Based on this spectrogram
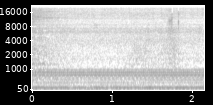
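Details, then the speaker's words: Clearstream septic aerator air pump after replacement of the pump and air pipe; a steady, even low hum with a faint constant tone and no rattle, and the alarm is off, so it is pumping air normally. "hear the air pump going the alarm's off so it is pumping air and that's it we're all set on this"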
